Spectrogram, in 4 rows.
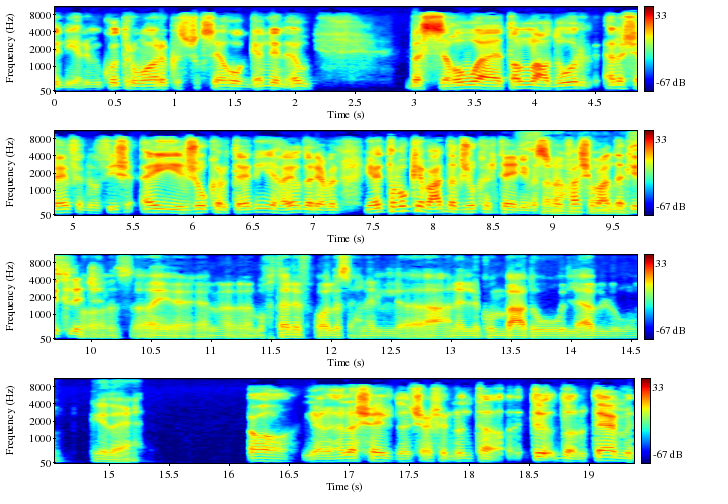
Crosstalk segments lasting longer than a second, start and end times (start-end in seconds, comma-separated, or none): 8.7-10.2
